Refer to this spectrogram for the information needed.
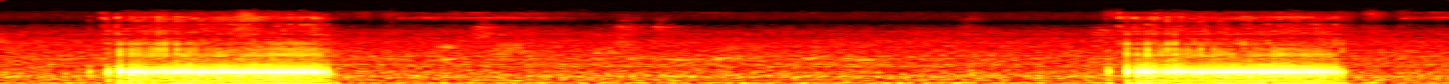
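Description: Two loud, rough, rumbling snores about five seconds apart, each lasting about a second, with quiet breathing and room noise between them.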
